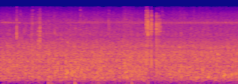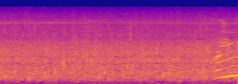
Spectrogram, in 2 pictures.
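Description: Shallow stream running steadily, an even rushing of water, with a brief sharp click about two seconds in.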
